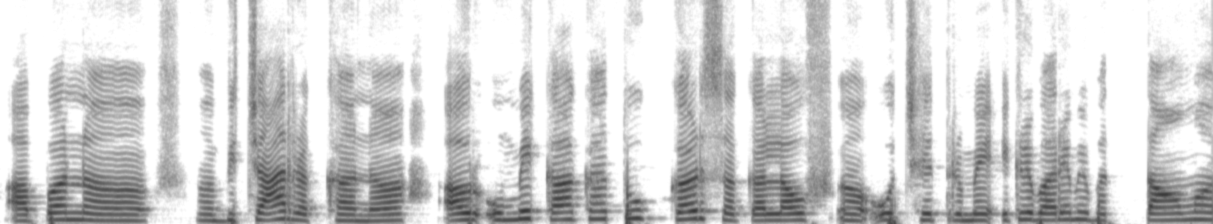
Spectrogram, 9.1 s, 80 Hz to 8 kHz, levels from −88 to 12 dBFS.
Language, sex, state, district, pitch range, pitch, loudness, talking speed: Bhojpuri, female, Uttar Pradesh, Varanasi, 220-250 Hz, 230 Hz, -17 LUFS, 130 wpm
